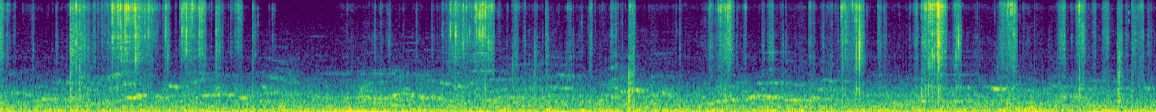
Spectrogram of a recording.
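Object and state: Crispy baked layered pastry.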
